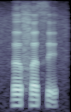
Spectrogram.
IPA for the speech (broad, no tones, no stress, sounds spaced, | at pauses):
ə f ɜ θ ɪ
